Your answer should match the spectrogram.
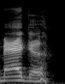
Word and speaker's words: MAGA: Also, why are you pronouncing it like it's manga? – But whatever, man, MAGA.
